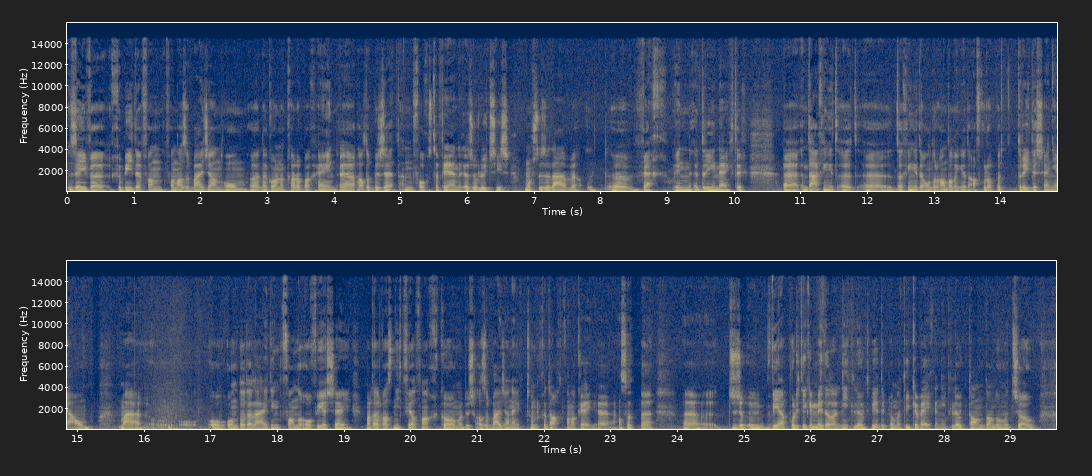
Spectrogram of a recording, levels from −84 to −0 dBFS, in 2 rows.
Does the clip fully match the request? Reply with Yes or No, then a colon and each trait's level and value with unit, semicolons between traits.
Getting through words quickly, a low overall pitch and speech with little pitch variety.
No: average, 170 wpm; low, 125 Hz; narrow, 2.2 semitones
